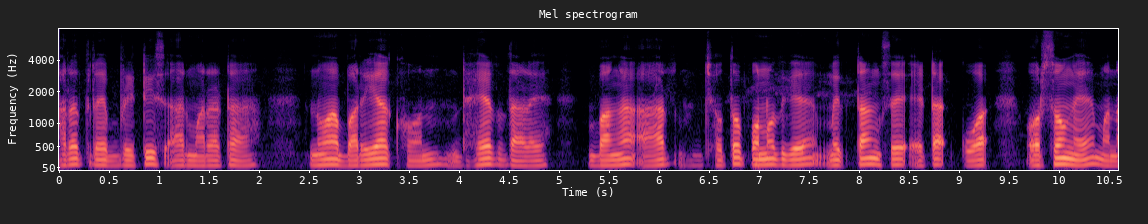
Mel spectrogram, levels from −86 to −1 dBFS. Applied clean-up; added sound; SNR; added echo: none; none; none; none.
